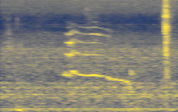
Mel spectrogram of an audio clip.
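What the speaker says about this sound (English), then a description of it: "I have a cat on my back." A single drawn-out cat meow, fairly faint, from a cat perched on a person's back indoors, with a short rising pitch sweep followed by a brief click near the end over low room hum.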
